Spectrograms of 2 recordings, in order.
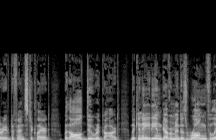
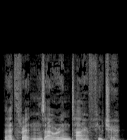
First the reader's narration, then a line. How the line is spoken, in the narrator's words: he said quietly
